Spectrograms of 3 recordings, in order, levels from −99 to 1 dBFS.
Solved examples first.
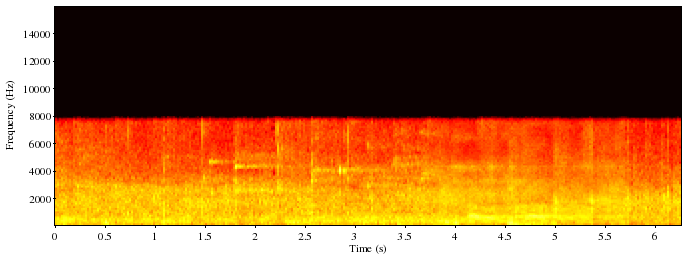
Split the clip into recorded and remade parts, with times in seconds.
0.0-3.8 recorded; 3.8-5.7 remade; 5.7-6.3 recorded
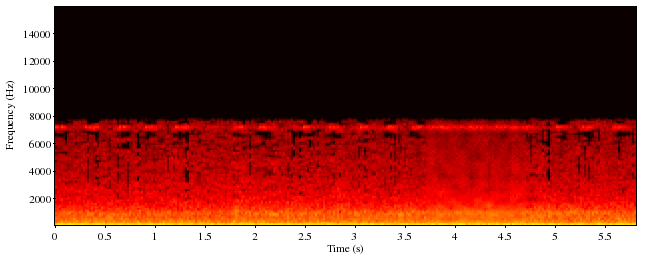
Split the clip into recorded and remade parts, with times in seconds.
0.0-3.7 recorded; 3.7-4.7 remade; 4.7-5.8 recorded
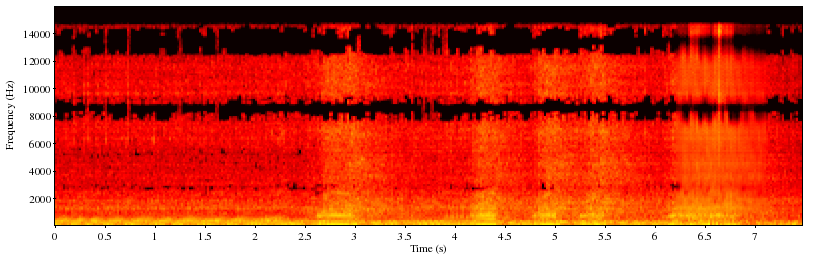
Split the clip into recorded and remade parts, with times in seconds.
0.0-6.2 recorded; 6.2-7.1 remade; 7.1-7.5 recorded

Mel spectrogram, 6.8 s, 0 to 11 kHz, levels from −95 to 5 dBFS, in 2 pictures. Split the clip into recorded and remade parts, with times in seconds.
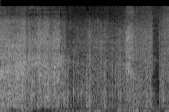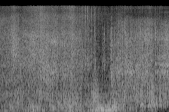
0.0-0.5 recorded; 0.5-6.8 remade

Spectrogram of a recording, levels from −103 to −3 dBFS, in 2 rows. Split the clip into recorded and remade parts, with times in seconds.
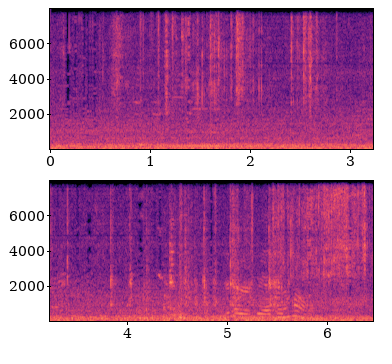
0.0-2.1 recorded; 2.1-2.8 remade; 2.8-3.2 recorded; 3.2-4.3 remade; 4.3-6.5 recorded

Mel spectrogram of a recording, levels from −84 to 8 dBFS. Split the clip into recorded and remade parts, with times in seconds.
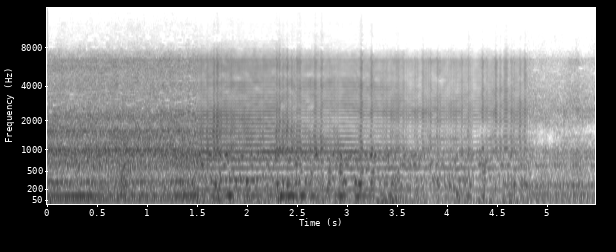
0.0-1.5 recorded; 1.5-4.8 remade; 4.8-5.5 recorded

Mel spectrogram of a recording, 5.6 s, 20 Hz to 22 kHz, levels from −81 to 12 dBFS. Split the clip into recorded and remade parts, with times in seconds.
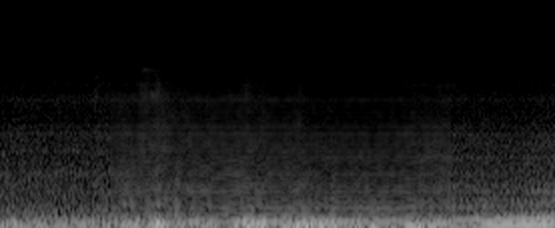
0.0-1.1 recorded; 1.1-4.5 remade; 4.5-5.6 recorded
